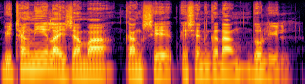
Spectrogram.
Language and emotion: Bodo, neutral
